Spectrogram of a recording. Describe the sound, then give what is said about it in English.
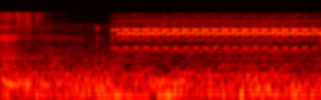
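A telephone rings with a loud, rapid electronic trill that starts after a second of low background noise and pulses steadily to the end. “Let's try again, ring again. I'm ringing again”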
